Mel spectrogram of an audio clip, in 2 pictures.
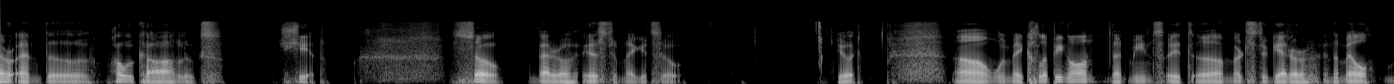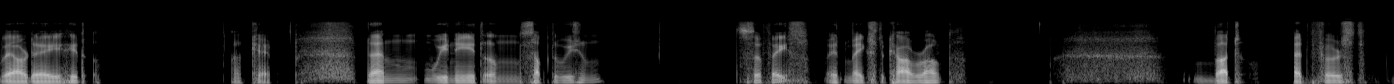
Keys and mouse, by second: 2.3 Tab, 4.5-5.6 drag, 7.5 Tab, 8.4 Tab, 16.7-20.8 drag, 23.8-27.0 drag, 27.0-27.8 middle drag.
